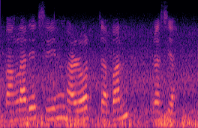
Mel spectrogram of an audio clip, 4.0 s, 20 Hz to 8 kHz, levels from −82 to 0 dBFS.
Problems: constant background noise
